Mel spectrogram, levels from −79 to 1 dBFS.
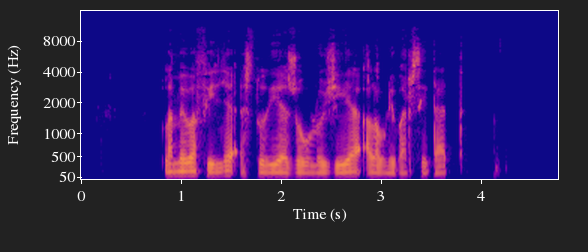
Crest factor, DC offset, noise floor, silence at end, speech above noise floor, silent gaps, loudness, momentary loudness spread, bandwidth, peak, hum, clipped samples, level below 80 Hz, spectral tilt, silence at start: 20 dB; under 0.1%; -80 dBFS; 0.95 s; 53 dB; none; -27 LUFS; 10 LU; 11.5 kHz; -8 dBFS; none; under 0.1%; -58 dBFS; -5 dB/octave; 0.85 s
